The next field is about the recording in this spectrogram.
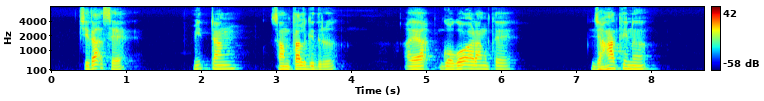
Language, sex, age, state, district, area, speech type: Santali, male, 30-45, West Bengal, Birbhum, rural, spontaneous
